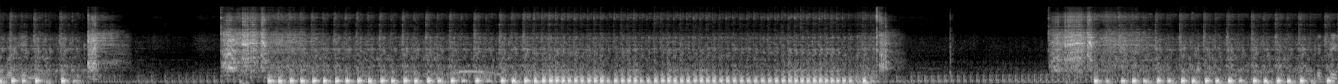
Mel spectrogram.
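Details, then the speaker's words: Motorcycle on its third repair after an earlier piston seizure, running with the valve cover off: an uneven, dry, rough tapping from the top end, cutting out twice. Oil is not reaching the cylinder head and the valvetrain is dry. "Jadi, jika oli tidak sampai ke kepala silinder, suaranya akan sangat kasar."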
